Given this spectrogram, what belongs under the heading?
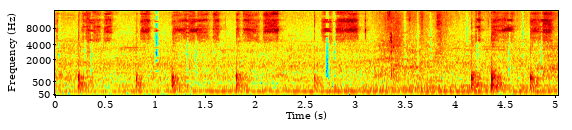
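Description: Chalk or pen writing on a board during a Hindi class, soft scratchy strokes in short irregular bursts under a teacher's quiet speech.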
